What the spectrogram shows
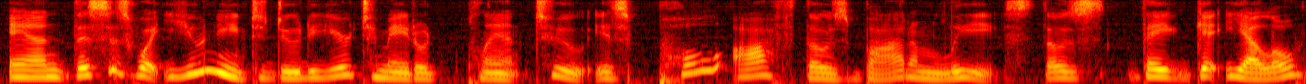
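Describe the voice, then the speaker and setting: A woman from Alaska shares tomato-growing know-how in a low, grounded voice. She explains step by step, pausing on ums and correcting herself as she goes. The recording is dry, with no room sound. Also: warm tone, dry recording. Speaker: gardening expert guest. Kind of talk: casual radio gardening advice.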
